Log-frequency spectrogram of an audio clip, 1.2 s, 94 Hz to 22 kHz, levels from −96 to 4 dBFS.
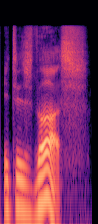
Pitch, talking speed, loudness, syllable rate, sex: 130 Hz, 145 wpm, -15 LUFS, 2.9 syllables/s, male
